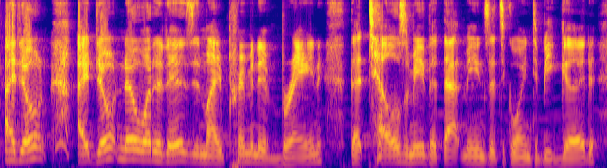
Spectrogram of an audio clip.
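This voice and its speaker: A man's voice: mid-range voice, normal speed, fairly bright tone. A man hosting a casual live-stream chat, upbeat and chuckling, reading out viewer questions. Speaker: host.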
